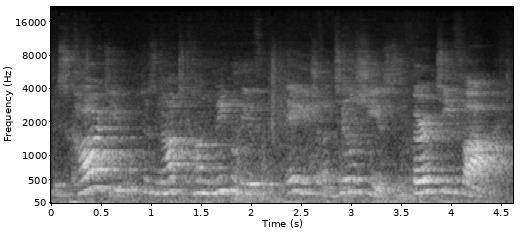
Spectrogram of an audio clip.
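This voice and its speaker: Young woman playing stiff, formal gentleman, very echoey. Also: on the high side, lightly acted. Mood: firm. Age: young adult. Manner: formal, measured, earnest. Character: formal, stubborn, indignant gentleman guardian in Victorian comedy. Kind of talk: dramatic reading of stage comedy. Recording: echoey noisy hall from far off.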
